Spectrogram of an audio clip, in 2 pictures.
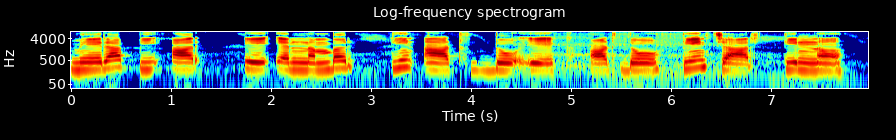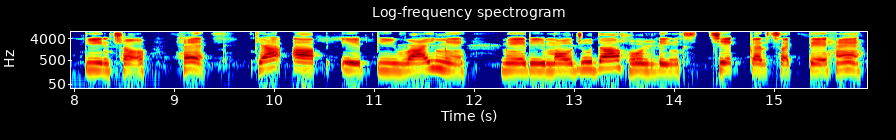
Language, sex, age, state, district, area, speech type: Hindi, male, 30-45, Uttar Pradesh, Sonbhadra, rural, read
